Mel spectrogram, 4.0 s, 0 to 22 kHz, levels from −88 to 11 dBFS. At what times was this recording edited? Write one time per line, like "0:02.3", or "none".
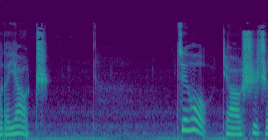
none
